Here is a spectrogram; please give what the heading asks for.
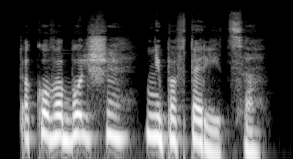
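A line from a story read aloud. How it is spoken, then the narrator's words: Quiet, innocent. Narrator (Russian): произнесла тихо и невинно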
